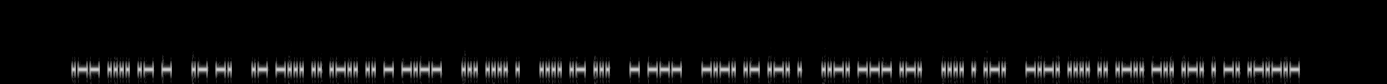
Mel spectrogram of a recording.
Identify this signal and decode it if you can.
Morse code, heard as a keyed tone, about 40 wpm, 700 Hz. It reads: WHAT AN ABILITY SHE HAS TO CARE FOR HER CHILDREN.
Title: Sentences from Top 1000 Words - Review Part 3 - 40wpm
